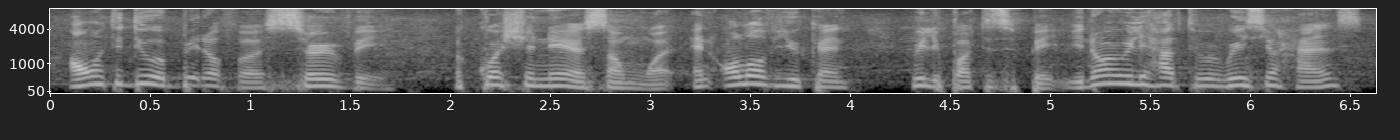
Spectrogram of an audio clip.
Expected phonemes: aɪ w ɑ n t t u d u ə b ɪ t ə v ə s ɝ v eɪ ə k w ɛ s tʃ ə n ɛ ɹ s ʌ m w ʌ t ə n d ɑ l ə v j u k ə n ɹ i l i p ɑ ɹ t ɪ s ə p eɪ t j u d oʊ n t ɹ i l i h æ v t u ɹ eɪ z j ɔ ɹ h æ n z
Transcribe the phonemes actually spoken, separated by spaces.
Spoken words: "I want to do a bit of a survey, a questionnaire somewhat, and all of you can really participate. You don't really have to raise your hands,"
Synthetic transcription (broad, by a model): aɪ w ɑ n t t u d u ə b ɪ t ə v ə s ɝ v eɪ ə k w ɛ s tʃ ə n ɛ ɹ s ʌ m w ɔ t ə n ɑ l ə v j u k ə n ɹ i l i p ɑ t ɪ s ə p eɪ t j u d oʊ n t ɹ i l i h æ f t u ɹ eɪ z j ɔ h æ n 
